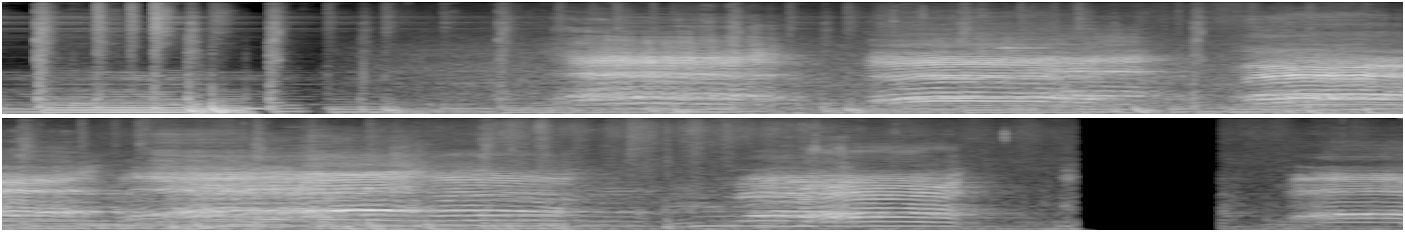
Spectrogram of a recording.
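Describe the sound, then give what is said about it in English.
Dairy sheep and goats bleat loudly on the Errington Cheese farm near Biggar in South Lanarkshire, a run of five or six long, quavering calls following one another, after a brief scuffling, clattering start. “We visited the pigs, sheep and goats before sitting down to chat all things cheese.”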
